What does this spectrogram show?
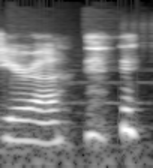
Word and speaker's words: Jira: It's pronounced Jira.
